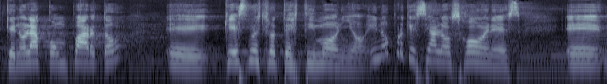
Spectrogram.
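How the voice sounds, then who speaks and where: A high-voiced woman from Argentina with an Argentine accent tells her testimony from a church pulpit. She moves from intimate storytelling to emphatic declarations. Her voice rings out in a hall with long reverb, and soft music plays beneath it. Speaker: pastor's wife preaching. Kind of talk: sermon testimony. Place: church sanctuary.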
